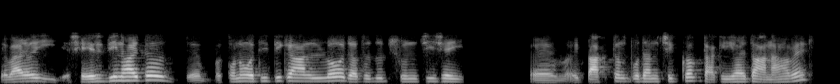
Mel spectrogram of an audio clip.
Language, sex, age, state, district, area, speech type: Bengali, male, 18-30, West Bengal, Kolkata, urban, conversation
